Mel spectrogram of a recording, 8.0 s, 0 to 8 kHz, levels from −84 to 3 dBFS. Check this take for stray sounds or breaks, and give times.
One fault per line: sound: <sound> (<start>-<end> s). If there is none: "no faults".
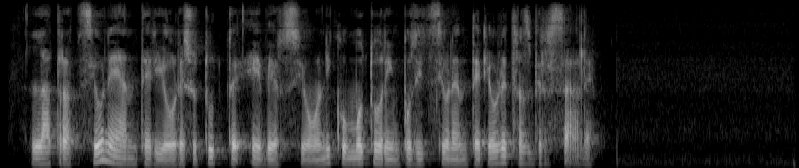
no faults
